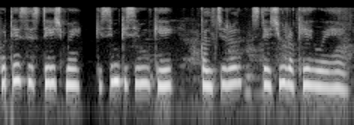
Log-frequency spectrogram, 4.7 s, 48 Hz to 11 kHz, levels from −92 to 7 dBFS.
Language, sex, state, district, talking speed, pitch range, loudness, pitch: Hindi, female, Arunachal Pradesh, Papum Pare, 150 wpm, 260-290 Hz, -14 LUFS, 275 Hz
